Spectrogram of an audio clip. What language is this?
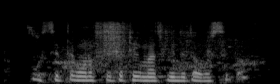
Bangla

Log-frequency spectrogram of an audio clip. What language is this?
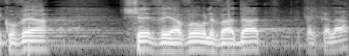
Hebrew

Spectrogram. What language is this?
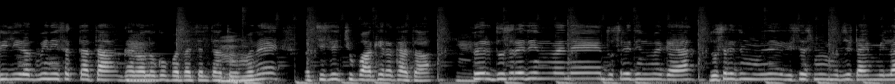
Hindi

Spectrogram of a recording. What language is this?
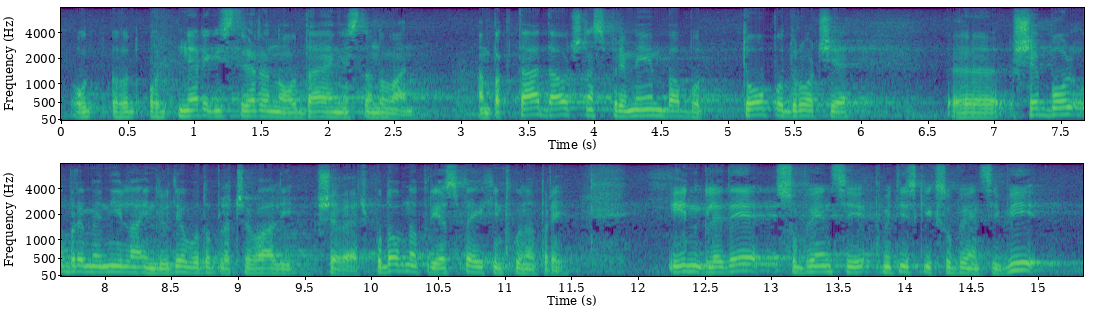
Slovenian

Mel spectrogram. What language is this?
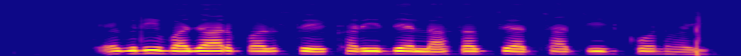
Magahi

